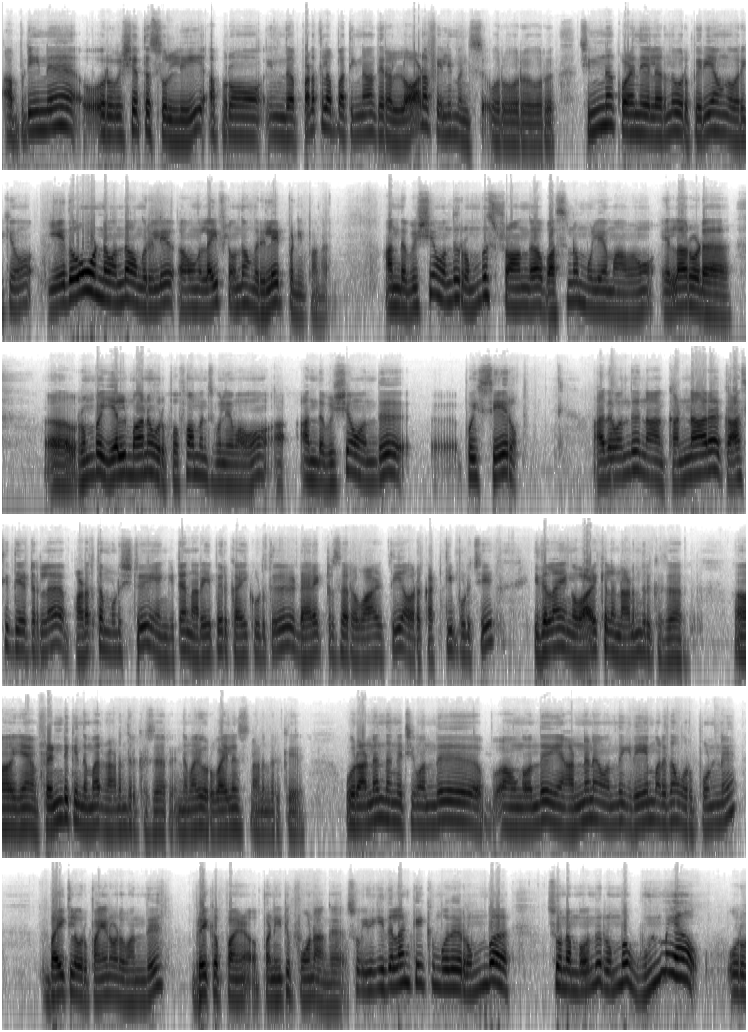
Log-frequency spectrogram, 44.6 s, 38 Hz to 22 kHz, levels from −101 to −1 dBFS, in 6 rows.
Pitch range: 135-175 Hz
